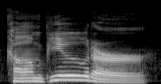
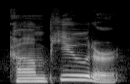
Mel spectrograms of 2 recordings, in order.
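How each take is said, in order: The two takes are said the same way.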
